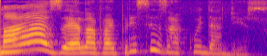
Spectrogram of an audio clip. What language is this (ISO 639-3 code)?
por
